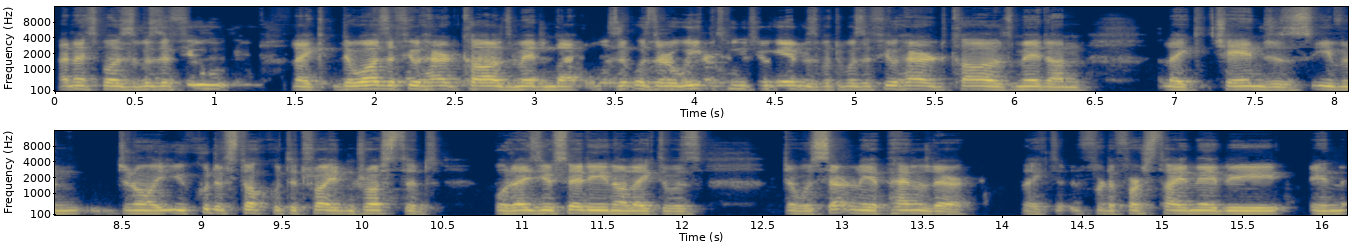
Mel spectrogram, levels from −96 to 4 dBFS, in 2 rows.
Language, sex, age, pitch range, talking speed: English, male, 20-39, 125-145 Hz, 270 wpm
